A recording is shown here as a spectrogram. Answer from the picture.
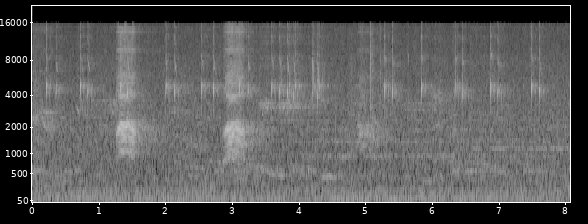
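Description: Harsh bird calls: two loud, short ones about one and three seconds in, and a fainter one about five seconds in, over a steady background hum and faint rapid ticking.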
